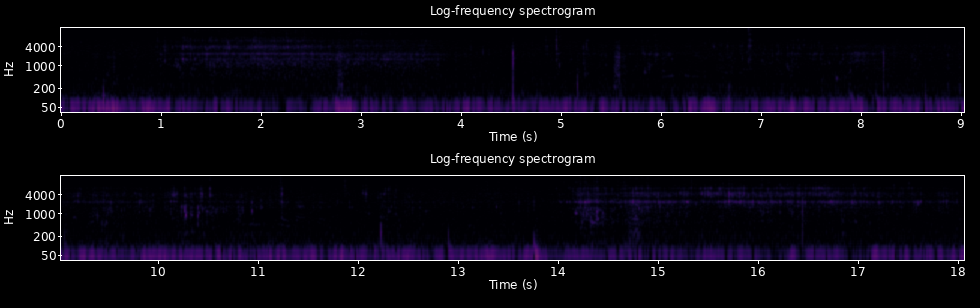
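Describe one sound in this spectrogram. A paddle splashes and dips into the water.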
